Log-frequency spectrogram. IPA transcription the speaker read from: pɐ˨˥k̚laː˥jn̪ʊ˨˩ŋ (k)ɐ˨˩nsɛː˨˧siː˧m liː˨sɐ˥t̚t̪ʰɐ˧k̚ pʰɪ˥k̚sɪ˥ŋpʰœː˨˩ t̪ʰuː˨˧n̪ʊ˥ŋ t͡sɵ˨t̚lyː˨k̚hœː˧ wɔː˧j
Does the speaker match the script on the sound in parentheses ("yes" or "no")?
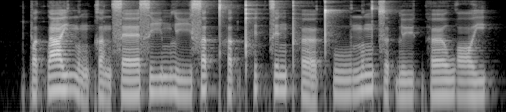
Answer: yes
